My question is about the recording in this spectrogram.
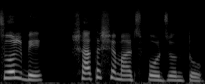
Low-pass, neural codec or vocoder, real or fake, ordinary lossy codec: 14.4 kHz; autoencoder, 48 kHz, 32 numbers a frame, DAC-VAE, trained on Japanese speech; fake; none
